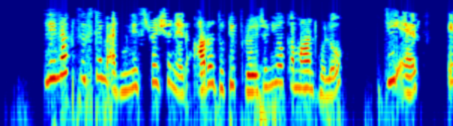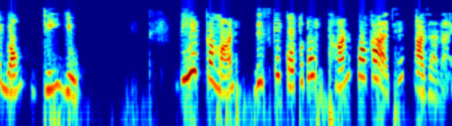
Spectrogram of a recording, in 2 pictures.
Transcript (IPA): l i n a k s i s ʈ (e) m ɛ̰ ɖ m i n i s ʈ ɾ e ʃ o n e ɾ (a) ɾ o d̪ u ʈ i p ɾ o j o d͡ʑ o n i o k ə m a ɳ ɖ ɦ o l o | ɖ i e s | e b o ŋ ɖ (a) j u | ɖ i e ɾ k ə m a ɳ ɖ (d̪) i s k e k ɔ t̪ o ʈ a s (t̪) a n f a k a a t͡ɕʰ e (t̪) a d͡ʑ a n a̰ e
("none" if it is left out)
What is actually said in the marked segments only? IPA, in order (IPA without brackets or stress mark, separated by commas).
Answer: e, a, i, d̪, t̪ʰ, t̪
